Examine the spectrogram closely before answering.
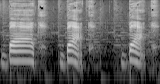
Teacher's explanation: back b a c のあですねこれはあとえの間の音です · IPA: /bæk/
